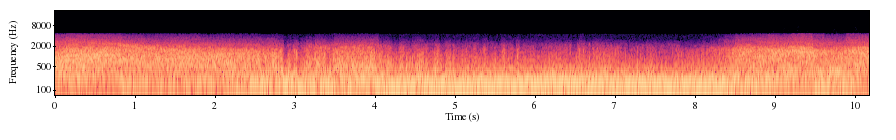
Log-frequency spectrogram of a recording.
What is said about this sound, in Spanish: Quince minutos duró el bombardeo a la moneda. Durante 15 minutos, dos aviones Hawker Hunter bombardearon la moneda.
